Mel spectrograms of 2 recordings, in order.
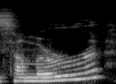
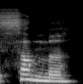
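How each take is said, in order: First: The final r is rolled. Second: The final r is not rolled. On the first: The speaker calls it wrong. "We don't say summer" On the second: The speaker calls it right. "we say summer, We actually make it a little bit longer"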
